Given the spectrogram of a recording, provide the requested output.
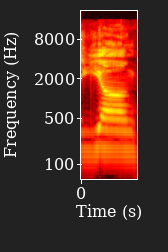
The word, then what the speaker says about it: Young: That's Young pronounced in the Chinese way.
